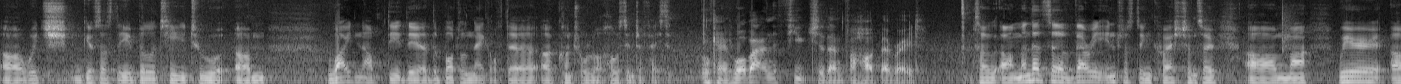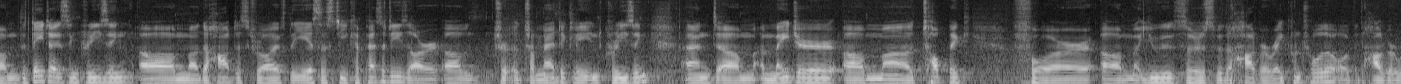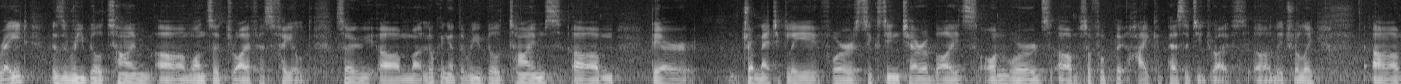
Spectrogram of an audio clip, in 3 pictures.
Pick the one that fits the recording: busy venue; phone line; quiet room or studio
busy venue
